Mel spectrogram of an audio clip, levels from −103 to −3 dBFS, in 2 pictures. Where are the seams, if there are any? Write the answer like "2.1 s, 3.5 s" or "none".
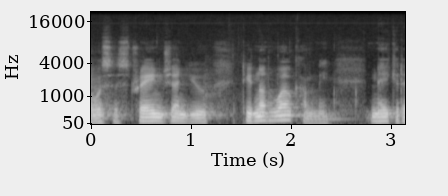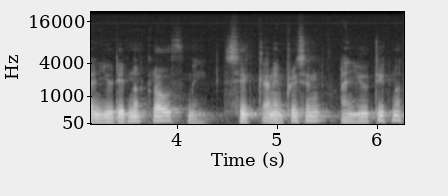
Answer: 2.7 s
